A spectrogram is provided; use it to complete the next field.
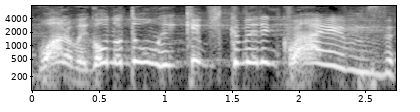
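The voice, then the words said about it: Mob lawyer impression. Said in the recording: “your mob lawyer impression ... It's like somewhere Joe Pesci just felt a chill.”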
